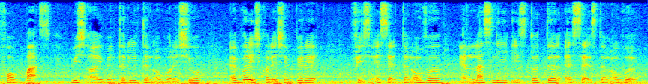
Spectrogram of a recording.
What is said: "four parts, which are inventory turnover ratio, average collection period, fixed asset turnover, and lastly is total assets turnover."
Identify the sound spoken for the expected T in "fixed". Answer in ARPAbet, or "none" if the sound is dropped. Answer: none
